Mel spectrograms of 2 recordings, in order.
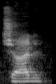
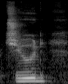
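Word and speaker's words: Chüd: there's a ritual called the ritual of chud or chewed I got it - but I've heard it pronounced shot before and they need tokens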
